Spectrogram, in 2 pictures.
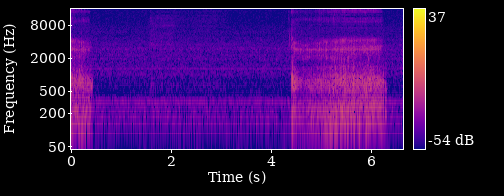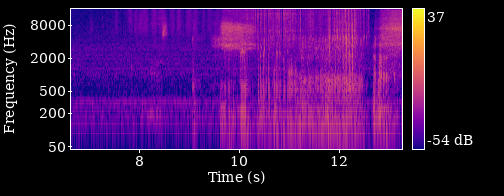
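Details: Sleeping bulldog, Moses, after a big day: low rasping breathing noises with a steady hum and some rustling in the background; snoring.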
